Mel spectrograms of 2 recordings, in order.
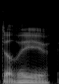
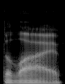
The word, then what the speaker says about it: Delive: Daisy, I think, calls me Delive, if I remember. But it should be Delive. It's pronounced Delive. My imaginary last name is pronounced Delive.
